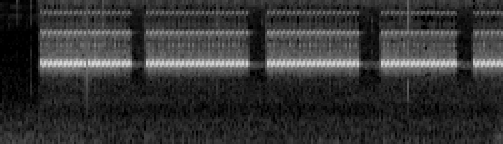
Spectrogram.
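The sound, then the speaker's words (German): Loud, steady trills of an Italian tree cricket, a Mediterranean insect now spreading into hot summer spots, come as five clear, high, pure-toned phrases of about a second each with short gaps, the last one cut off; no voices. “Mit der Klimawärme gibt es verschiedene Insektenarten, sind nicht Flüchtlinge, sondern derartige, die es einfach unterdessen auch bei uns gern haben, die aus dem Mittelmeergebiet zu uns kommen. Das Läuteste davon ist halt da das Weihähnchen.”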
